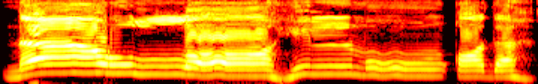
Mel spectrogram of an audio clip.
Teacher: را موٹا پڑھیں گے، لام کو موٹا پڑھیں گے اور 1 الف کے برابر کھینچیں گے۔ نار اللہ، ہا لام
